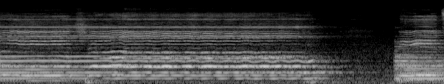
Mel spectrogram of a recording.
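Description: A male and a female voice singing a slow duet together, holding long notes with vibrato. About three seconds in the singing fades into a brief pause, and it comes back in right at the end.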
